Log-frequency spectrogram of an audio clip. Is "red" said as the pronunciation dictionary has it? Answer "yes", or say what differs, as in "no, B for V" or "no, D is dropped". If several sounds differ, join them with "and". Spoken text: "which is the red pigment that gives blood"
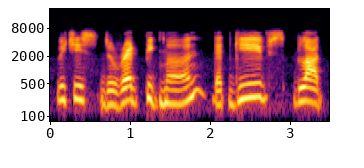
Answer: yes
